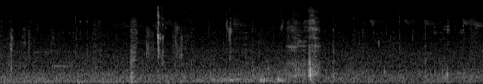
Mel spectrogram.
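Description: A person chewing lechon paksiw and rice, wet mouth smacks and clicks, with fingers picking at the food on the plate. A few sharp clicks, the loudest about three seconds in.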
